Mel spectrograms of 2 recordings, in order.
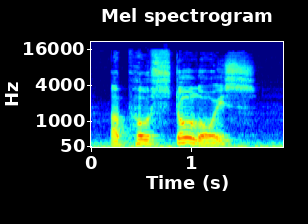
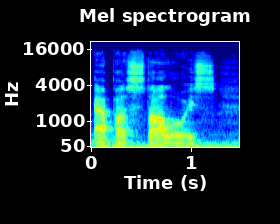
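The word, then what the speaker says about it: ἀποστόλοις: Akri, heis, hemeros, entelamenos, tois, apostolos, dia, pneumatos, hagiou, hous, exalexato, analemphte. Now I'm pronouncing the omicrons O. Some people pronounce them A.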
